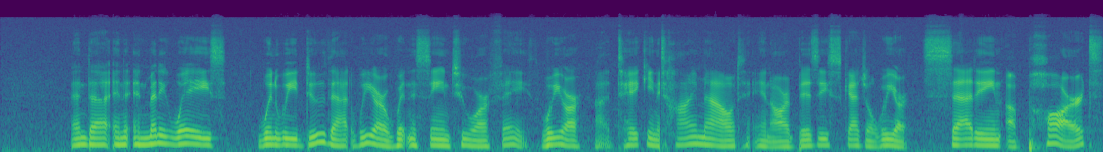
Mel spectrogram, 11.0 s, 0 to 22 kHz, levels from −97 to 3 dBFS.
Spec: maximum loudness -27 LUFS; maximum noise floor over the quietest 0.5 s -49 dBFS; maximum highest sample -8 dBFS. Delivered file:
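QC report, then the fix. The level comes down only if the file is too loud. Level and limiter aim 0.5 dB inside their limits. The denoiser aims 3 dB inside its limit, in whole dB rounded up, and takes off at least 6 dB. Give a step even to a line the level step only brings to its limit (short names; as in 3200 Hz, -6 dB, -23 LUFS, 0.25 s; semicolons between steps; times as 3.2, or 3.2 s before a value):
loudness -20.5 LUFS: fail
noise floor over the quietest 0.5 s -45 dBFS: fail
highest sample -4.5 dBFS: fail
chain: gain -7 dB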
